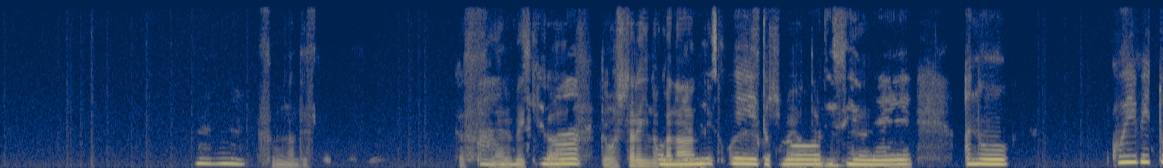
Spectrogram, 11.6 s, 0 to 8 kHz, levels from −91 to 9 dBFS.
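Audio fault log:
3.69 to 8.58 s, echo leak: three brief scraps of delayed sound appear at 3.69 to 3.79 s, 6.63 to 6.67 s and 8.54 to 8.58 s, each trailing the original by 331 ms, at about 35, 15 and 20 dB below the main level. The likely cause is a loudspeaker on the far end whose echo canceller let some of its microphone pickup through. The fixed delay separates this from room reverberation, which would smear continuously rather than repeat as a discrete copy.
4.96 to 9.12 s, speech suppressed in double talk: the talker's level sinks in four stretches, at 4.96 to 5.64 s, 6.29 to 7.36 s, 7.61 to 7.89 s and 8.16 to 9.12 s. The deepest dips are roughly 35 dB at 6.29 and 7.61 s, roughly 20 dB in the first stretch and only about 10 dB in the last. This is likely an echo canceller that could not separate the local talker from loudspeaker sound while both sides were active, so it turned everything down. 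It is also distinct from the fixed 8 kHz band ceiling of the call's microphone processing.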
